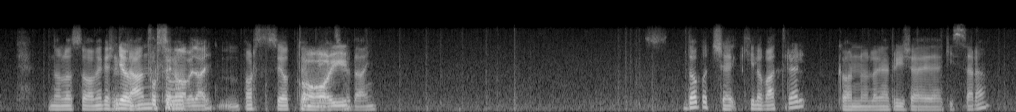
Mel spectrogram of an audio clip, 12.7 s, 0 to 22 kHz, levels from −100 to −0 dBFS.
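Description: No technical faults can be heard in this speech recording.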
